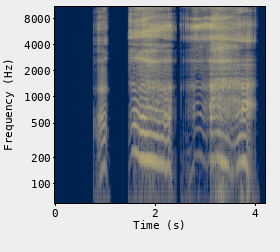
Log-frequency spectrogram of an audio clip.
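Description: A man's voice making wordless moaning sounds: a short one about a second in, then two drawn-out moans, the second wavering up and down in pitch.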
